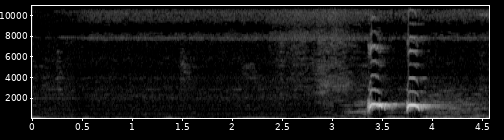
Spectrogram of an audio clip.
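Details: Local zebra dove kept as a lure bird to attract male and female doves. After near silence, it gives one short cooing phrase of two quick, rolling notes, with a soft low rumble beneath.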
